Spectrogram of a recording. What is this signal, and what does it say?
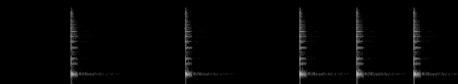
There is no code.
